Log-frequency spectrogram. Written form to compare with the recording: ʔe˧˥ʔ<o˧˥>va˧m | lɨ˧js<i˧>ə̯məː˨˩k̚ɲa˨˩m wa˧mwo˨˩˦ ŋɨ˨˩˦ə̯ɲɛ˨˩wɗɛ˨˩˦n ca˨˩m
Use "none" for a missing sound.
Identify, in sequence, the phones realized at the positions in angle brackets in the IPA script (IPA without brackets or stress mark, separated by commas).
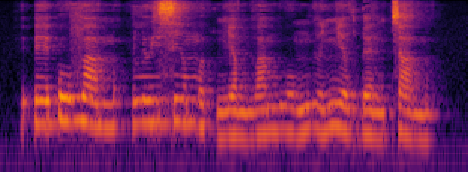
o˧˥, i˧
